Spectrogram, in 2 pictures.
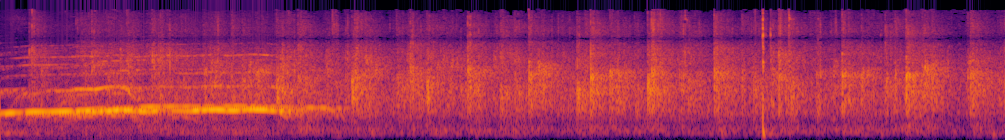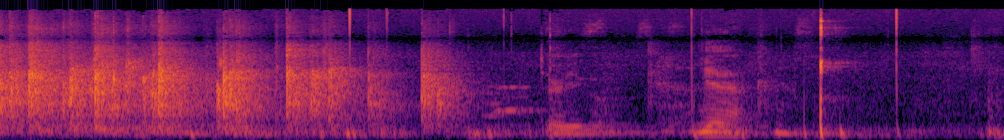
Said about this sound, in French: On peut l'applaudir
